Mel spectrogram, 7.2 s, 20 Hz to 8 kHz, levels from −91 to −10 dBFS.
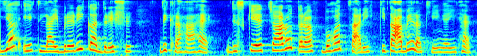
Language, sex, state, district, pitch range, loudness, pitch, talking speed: Hindi, female, Jharkhand, Palamu, 260-315 Hz, -20 LUFS, 275 Hz, 140 wpm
